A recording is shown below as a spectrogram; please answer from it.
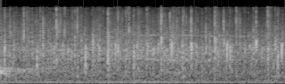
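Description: Audience applauding: dense, even clapping from a concert crowd.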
